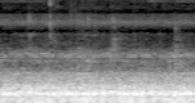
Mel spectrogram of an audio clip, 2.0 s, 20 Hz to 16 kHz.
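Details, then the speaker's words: Mid-1980s Montgomery Ward Evergo 48" spinner ceiling fan, model 4E-3LW, Union-made reversible motor, on its original solid-state control at medium-high speed. A steady low gritty rumble comes from worn bearings, not the motor; it was possibly run 24/7. "so i take back what i said about having a motor noise that actually the motor isn't that loud it's more bearing noise than motor noise"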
